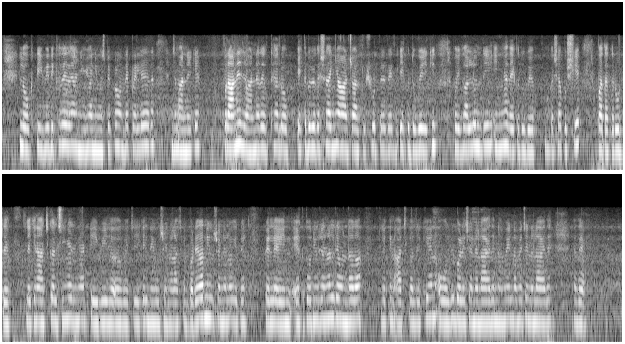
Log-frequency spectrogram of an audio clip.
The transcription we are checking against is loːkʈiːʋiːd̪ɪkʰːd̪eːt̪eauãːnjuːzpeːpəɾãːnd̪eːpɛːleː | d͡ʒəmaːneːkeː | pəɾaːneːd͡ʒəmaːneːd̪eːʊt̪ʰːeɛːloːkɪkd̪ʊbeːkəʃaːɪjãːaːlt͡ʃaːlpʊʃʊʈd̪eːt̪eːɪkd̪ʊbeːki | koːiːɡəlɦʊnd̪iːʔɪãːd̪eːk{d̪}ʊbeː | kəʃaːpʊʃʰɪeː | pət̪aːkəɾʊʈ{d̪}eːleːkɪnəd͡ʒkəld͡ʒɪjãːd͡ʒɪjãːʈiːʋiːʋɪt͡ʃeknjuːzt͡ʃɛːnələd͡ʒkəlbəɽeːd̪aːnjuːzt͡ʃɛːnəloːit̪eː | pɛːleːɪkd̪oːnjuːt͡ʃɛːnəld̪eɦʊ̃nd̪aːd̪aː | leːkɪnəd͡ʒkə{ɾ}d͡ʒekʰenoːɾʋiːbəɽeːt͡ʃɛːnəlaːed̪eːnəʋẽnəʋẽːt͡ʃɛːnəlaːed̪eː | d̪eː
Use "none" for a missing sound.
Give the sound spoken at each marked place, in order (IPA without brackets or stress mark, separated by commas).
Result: d̪, d̪, l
